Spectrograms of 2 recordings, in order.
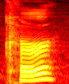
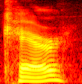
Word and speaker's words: Kerr: good time together but he pronounced it Kerr it's why I bring that up yeah my understanding is in in Britain it's more pronounced care especially in Scotland but this is where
